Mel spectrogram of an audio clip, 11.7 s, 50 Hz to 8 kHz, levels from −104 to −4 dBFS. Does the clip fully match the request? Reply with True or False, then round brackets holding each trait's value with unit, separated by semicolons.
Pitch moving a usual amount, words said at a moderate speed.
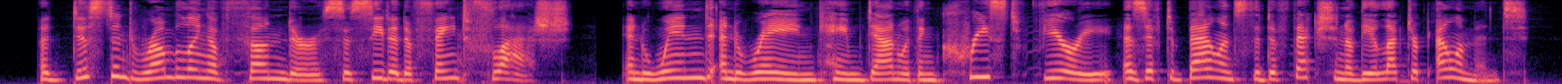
True (3.7 semitones; 145 wpm)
